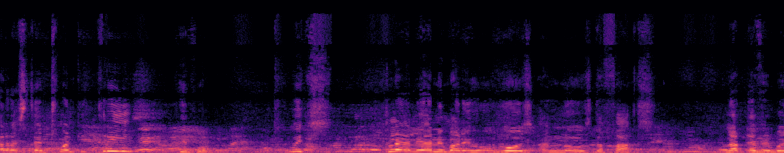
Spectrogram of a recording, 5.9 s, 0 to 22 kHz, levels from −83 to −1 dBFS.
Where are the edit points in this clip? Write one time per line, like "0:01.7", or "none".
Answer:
none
